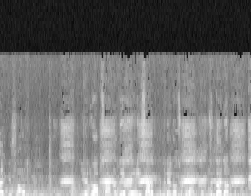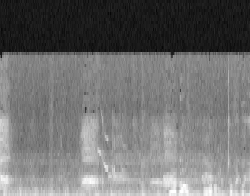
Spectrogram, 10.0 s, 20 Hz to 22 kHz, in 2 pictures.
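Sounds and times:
crow cawing: 1.2 - 5.4, 6.6 - 8.8
low hum: 3.9 - 10.0.

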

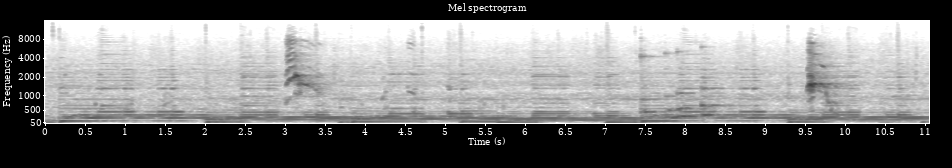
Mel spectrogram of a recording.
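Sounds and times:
background music: 0.0 - 11.0
cat meowing: 3.0 - 3.6, 9.5 - 10.0.

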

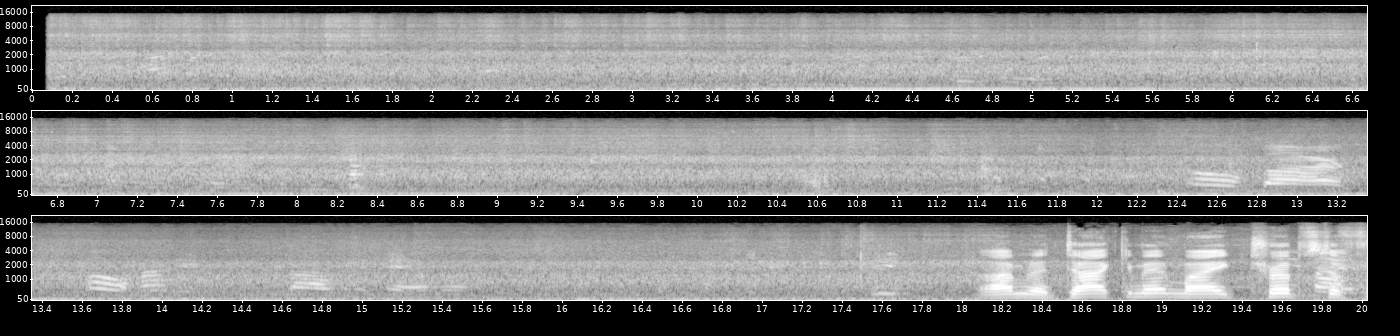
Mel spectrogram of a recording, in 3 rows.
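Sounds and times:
faint outdoor background noise: 0.1 - 20.0.

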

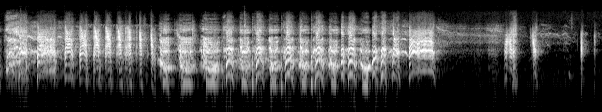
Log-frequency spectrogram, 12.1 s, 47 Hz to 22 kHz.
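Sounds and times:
man laughing hysterically: 0.0 - 9.3, 10.0 - 12.0
breathy gasps: 3.2 - 4.5.

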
